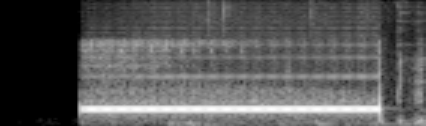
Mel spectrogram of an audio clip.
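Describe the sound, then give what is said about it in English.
A steady electronic telephone tone from a phone call being placed holds at one pitch, loud, for about two seconds, then cuts off abruptly with a click and a brief rustle. No one speaks. “Now let me try to call him.”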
